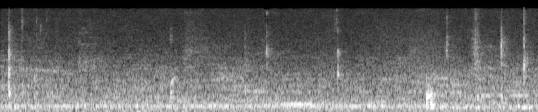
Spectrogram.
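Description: Syrup pours from a bottle into a cup.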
